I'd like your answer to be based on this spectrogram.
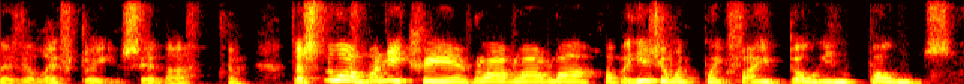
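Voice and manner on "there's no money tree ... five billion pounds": very high, slow silly voice; mocking politician voice. Mocking the government over the money tree, high silly voice. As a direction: squeak it out high and drawn-out in mockery.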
